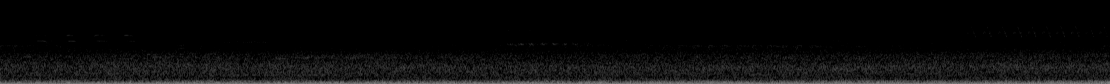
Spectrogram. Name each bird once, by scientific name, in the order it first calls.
Cyanocitta cristata, unidentified bird, Melospiza georgiana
